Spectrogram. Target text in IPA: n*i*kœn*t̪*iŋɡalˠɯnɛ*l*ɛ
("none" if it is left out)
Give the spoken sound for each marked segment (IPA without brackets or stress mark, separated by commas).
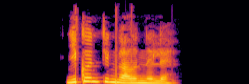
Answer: i, t̪, l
